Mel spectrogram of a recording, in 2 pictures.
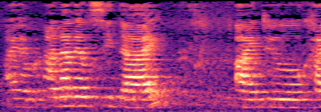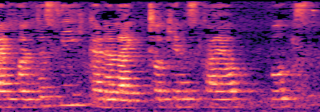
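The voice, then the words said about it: Non-native English accent. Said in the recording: “I do speak like this every day. ... I do have an accent. My English is my second language.”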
